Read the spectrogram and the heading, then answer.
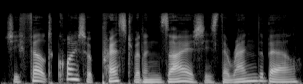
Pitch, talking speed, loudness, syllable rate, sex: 130 Hz, 215 wpm, -21 LUFS, 5.5 syllables/s, male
